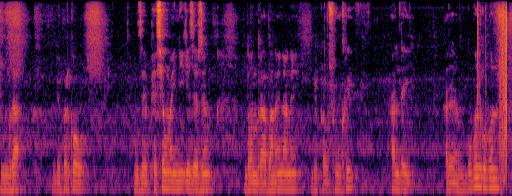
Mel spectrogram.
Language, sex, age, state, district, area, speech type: Bodo, male, 45-60, Assam, Kokrajhar, rural, spontaneous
